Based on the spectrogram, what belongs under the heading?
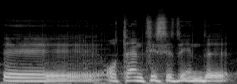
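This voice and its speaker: A man from Turkey with a Turkish accent, a guest on an interview show, speaking earnestly with halting fillers. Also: on the high side, steady tone, vocal fry, warm tone, soft background music. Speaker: guest entrepreneur. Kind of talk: casual interview talk.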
